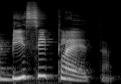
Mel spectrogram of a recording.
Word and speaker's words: bicicleta: a vocês, que é bicicleta. Na palavra bicicleta, o clé é mais forte. O clé, qual é a posição do clé? É penúltimo lugar, penúltima sílaba. A penúltima sílaba é a mais forte.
